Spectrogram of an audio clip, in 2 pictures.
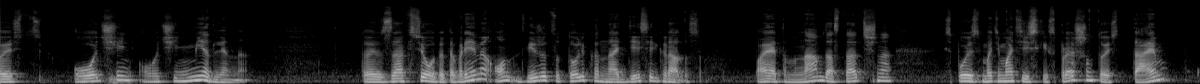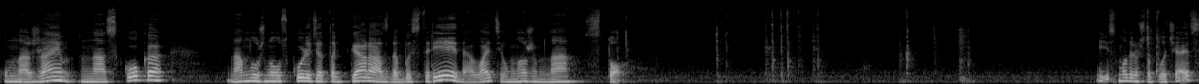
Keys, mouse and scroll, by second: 0.4 click, 10.3 click, 14.3 click, 16.7 click, 18.3-21.1 typing, 21.7 Return, 22.7 click, 23.7 space.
